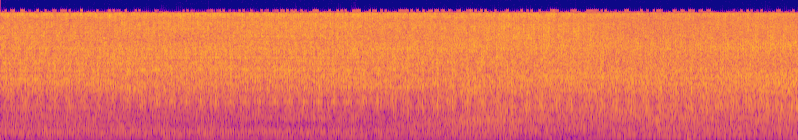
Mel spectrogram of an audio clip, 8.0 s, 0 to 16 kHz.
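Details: BMW E46 with M54 engine at idle, run after doing donuts: loud, fast clattering ticks over a harsh idle like a dry valvetrain; extra oil didn't fix it. Oil pump nut came off, so no oil pressure reached the lifters.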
